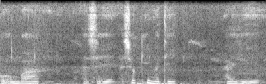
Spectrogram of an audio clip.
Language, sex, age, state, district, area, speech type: Manipuri, male, 60+, Manipur, Kakching, rural, spontaneous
